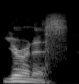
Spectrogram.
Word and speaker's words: Uranus: also soon on yes there's a reason why most of us in outreach will pronounce it uranus and that's just so that we avoid any other association with certain english words you know what's interesting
